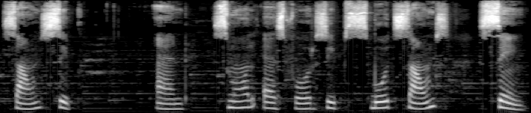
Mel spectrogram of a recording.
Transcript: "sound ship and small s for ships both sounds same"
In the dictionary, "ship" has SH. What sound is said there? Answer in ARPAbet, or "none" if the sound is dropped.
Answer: S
